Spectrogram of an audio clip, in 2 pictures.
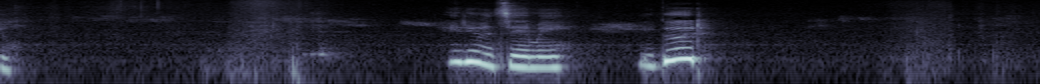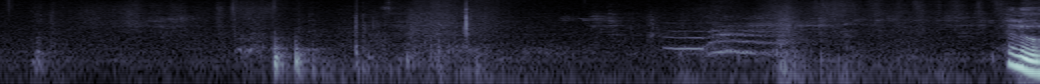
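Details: A domestic cat in a household of eleven cats gives two loud, arching meows in quick succession, each rising then falling. Quieter indoor sounds follow, and the clip ends with another rising cry.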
